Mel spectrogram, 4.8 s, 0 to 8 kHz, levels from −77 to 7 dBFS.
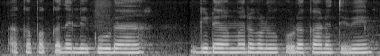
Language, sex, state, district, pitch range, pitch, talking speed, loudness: Kannada, female, Karnataka, Bidar, 210-220 Hz, 215 Hz, 90 wpm, -14 LUFS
